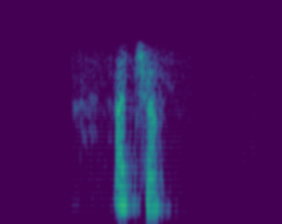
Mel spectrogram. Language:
Santali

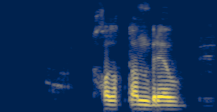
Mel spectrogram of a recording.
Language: Tatar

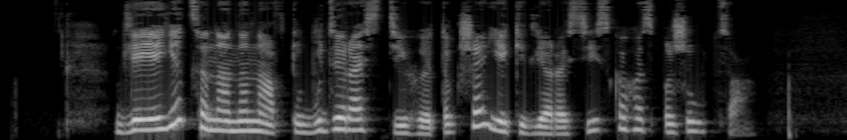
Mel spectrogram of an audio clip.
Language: Belarusian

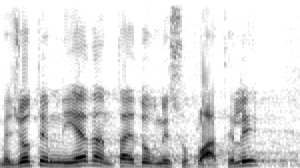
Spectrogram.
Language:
Serbian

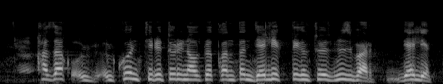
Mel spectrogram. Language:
Kazakh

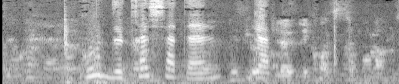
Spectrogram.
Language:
French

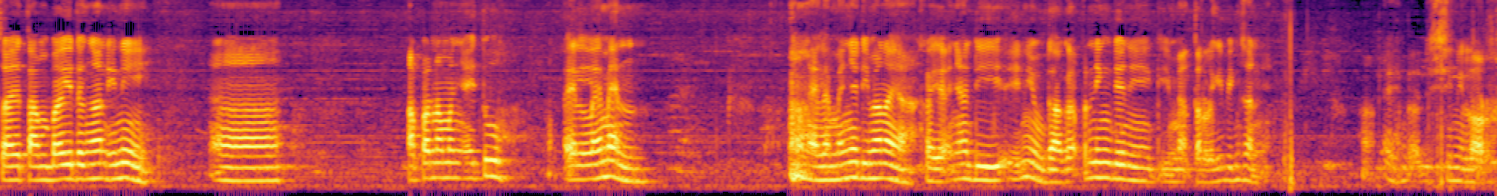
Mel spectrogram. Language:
Indonesian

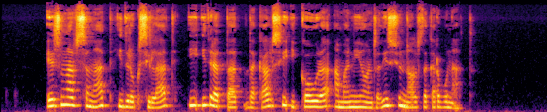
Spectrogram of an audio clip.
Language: Catalan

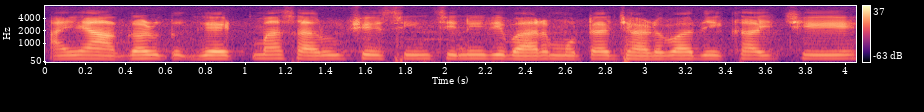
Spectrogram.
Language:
Gujarati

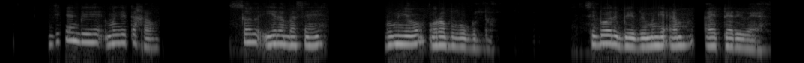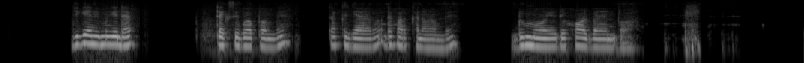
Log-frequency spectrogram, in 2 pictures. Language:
Wolof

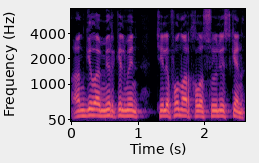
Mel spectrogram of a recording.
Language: Kazakh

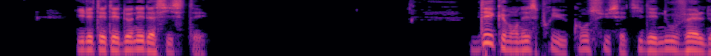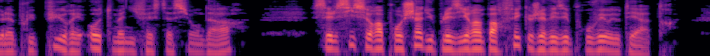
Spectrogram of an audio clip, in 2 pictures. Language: French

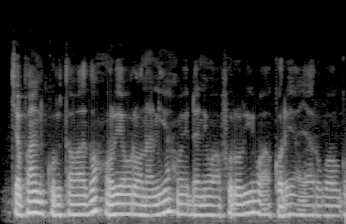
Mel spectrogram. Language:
Kikuyu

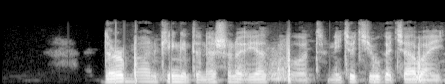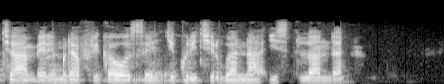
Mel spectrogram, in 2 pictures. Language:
Kinyarwanda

